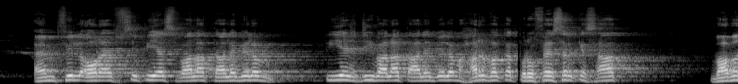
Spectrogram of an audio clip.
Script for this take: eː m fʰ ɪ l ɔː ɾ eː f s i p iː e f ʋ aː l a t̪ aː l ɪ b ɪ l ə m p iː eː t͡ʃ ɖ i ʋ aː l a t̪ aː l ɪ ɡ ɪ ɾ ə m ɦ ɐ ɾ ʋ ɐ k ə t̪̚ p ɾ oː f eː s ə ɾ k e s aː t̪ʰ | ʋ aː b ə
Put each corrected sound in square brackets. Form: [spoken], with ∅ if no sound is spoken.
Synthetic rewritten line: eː m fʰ ɪ l ɔː ɾ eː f s i p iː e [s] ʋ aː l a t̪ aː l ɪ b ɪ l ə m p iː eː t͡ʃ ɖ i ʋ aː l a t̪ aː l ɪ [b] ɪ [l] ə m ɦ ɐ ɾ ʋ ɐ k ə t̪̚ p ɾ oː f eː s ə ɾ k e s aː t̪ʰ | ʋ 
